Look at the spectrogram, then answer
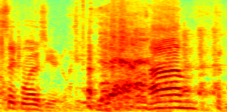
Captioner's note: laughter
